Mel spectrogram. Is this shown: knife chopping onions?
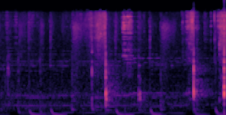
yes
